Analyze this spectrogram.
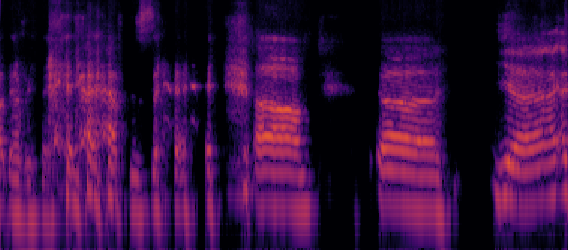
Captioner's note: chuckling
